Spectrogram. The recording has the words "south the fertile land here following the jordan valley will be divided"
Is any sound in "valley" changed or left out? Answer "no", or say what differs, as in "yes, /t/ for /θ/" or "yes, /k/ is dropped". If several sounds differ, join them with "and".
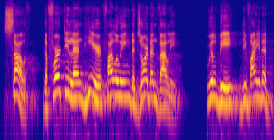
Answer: no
